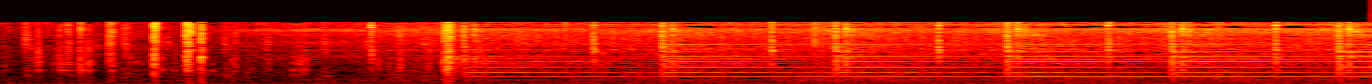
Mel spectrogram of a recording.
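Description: Quick irregular ticking and clicking, then the chime of a string clock, its string made of special steel, struck about five times at a steady pace, each ringing tone sustaining and overlapping into a soft, shimmering wire-like resonance.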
